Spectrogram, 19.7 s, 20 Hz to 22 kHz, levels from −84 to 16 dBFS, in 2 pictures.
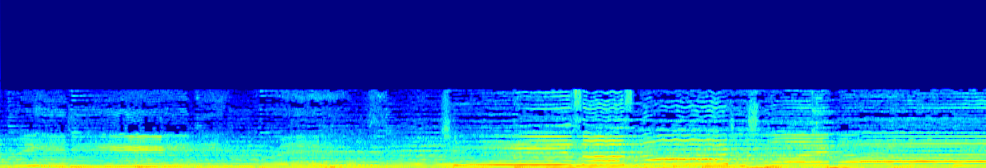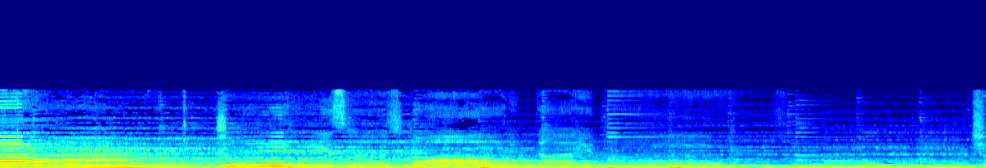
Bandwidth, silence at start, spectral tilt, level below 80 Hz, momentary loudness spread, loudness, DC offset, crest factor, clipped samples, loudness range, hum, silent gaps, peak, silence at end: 11 kHz; 0 s; -6 dB/octave; -36 dBFS; 11 LU; -17 LUFS; under 0.1%; 16 dB; under 0.1%; 10 LU; none; none; -2 dBFS; 0 s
